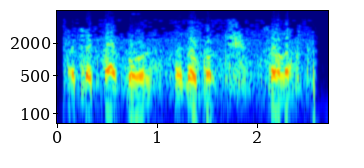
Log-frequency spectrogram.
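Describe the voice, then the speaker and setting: A man's voice: lowish voice, brisk. A man speaking as a pilot, making terse, slightly hesitant readbacks and requests over an aviation radio. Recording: muffled, noisy cockpit radio.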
